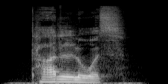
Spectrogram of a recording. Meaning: impeccable, flawless, untainted
- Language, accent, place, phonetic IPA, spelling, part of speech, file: German, Germany, Berlin, [ˈtaːdl̩loːs], tadellos, adjective, De-tadellos.ogg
